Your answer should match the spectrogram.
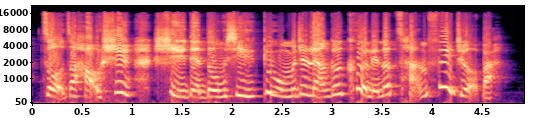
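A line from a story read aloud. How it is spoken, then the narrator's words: Whining, tearful cry. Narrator (Chinese): 狐狸哭也似的叫道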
